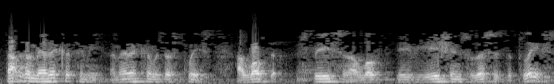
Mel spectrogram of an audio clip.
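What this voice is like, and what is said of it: Scottish accent. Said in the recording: “Love your accent, sir. Where are you from?" And I said, "Scotland."”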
